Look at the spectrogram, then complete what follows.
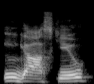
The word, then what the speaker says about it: Egoscue: will be tested on the spelling and the pronunciation. So I like how you got it there. So it is Egoscue.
